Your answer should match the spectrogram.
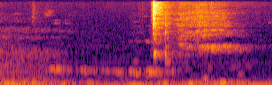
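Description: Near silence, broken a little over a second in by one short, sharp click with a faint tail that dies away within about half a second.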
